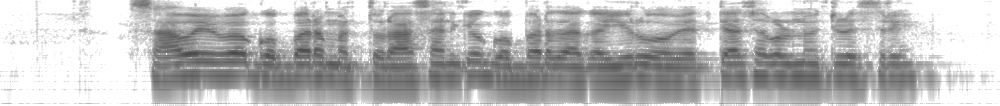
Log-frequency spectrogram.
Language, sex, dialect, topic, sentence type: Kannada, male, Dharwad Kannada, agriculture, question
